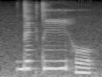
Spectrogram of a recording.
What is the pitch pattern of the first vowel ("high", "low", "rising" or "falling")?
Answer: high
